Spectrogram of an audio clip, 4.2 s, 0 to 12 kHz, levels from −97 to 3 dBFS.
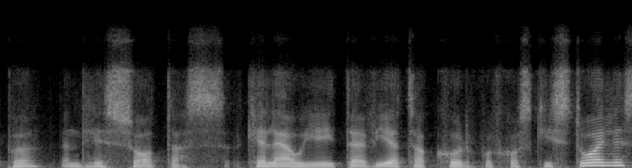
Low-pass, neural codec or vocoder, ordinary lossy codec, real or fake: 7.2 kHz; codec, 16 kHz, 0.2 kbps, FocalCodec; Opus, 32 kbps; fake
